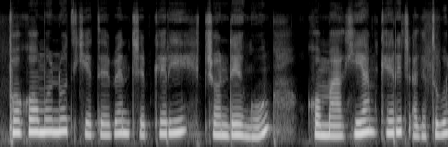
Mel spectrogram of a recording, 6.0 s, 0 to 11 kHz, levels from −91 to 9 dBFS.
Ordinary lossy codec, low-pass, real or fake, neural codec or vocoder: none; none; real; none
